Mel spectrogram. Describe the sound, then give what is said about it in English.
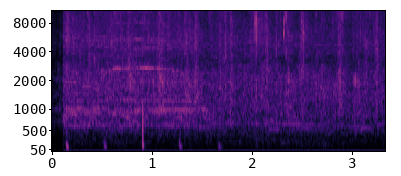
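An audience applauds a pipe and drum band with steady, dense clapping, a few heavier claps standing out near the start, and no voices over it. “Ladies and gentlemen, give it once more up for the Scots Guards Association Pipes and Drums.”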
